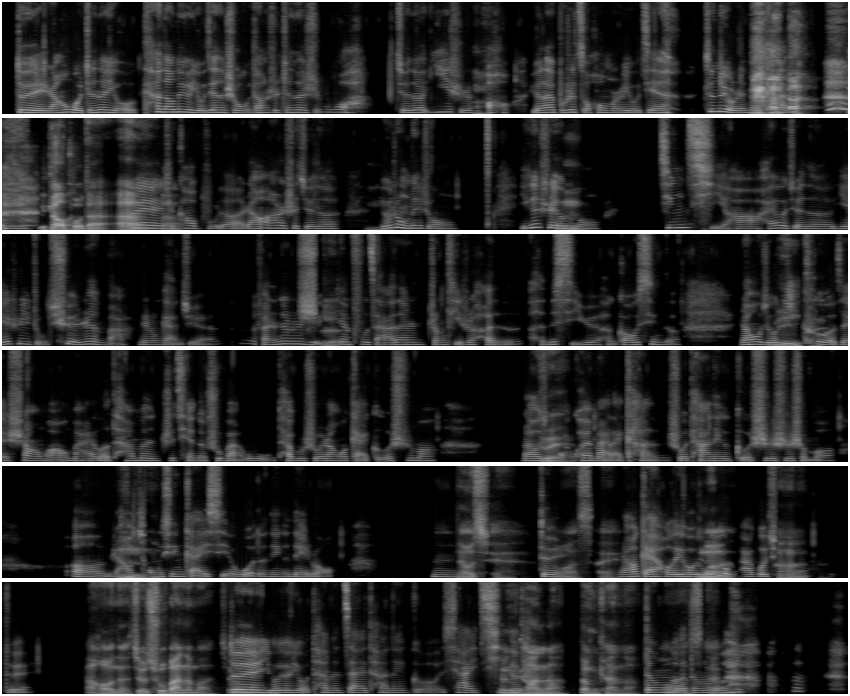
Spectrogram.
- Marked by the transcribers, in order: other background noise; laugh; laughing while speaking: "挺靠谱的"; chuckle; laugh; tsk; laugh
- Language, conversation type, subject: Chinese, podcast, 你通常怎么判断自己应该继续坚持，还是该放手并重新学习？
